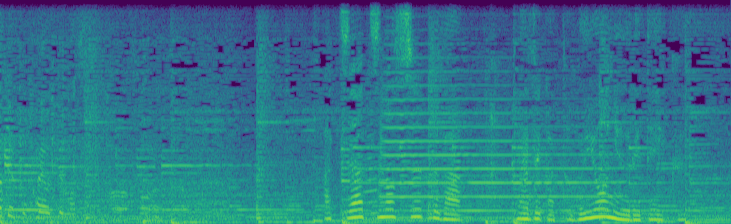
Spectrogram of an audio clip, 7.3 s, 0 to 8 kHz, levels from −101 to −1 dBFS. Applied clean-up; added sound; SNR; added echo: none; Trumpet; 7 dB; none.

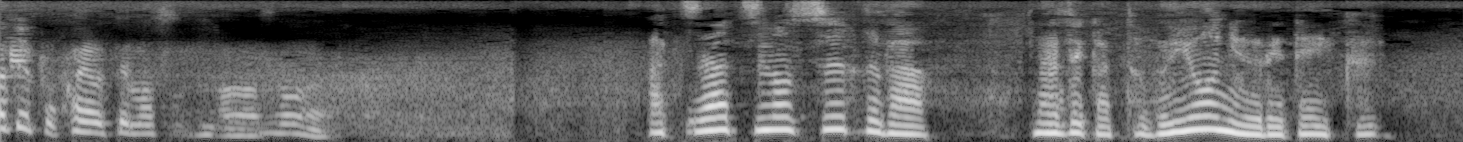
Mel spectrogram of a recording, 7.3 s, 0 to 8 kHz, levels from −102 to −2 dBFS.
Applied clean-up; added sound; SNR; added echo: neural mask model Resemble Enhance denoiser.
